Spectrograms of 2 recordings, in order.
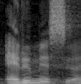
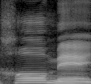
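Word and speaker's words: Hermès: 말 하면요 하에는 헤르메스 명품 브랜드 중에 에르메스가 있어요 에르메스 브랜드의는 무음입니다 그래서이 에 헤르메스 에르메스를 그대로로 이렇게 가거든요 그거를 그냥 허 이렇게 하게 되면 허메 이런 식으로 번역 발음이 될 수도 있습니다 그 에르메스라고 바울 보고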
